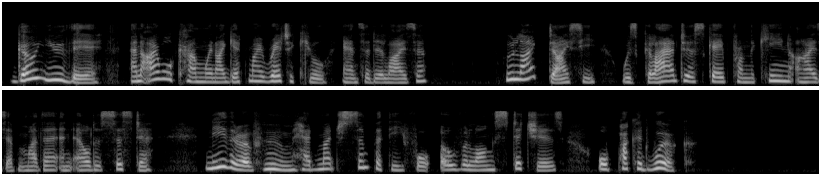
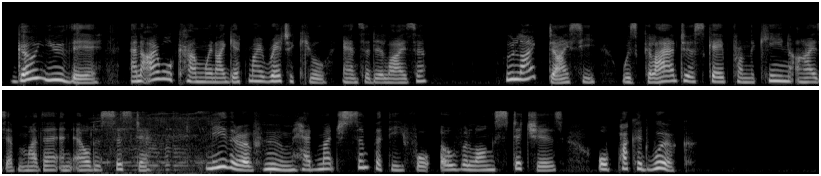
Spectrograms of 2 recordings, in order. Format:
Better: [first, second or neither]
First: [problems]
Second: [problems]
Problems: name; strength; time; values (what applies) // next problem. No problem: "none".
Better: first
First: none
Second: background sound (Insect); 17 dB below the speech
